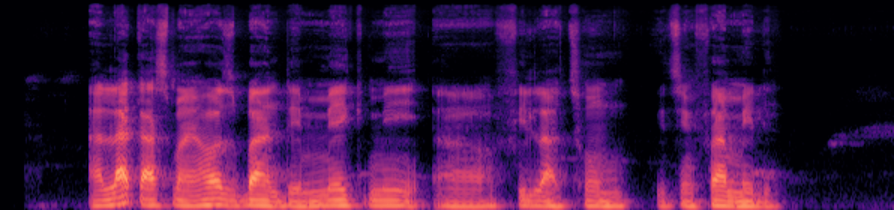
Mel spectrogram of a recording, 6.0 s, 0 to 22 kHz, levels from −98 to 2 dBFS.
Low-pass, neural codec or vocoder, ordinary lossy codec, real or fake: 19.8 kHz; vocoder, 44.1 kHz, 128 mel bands every 512 samples, BigVGAN v2; none; fake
